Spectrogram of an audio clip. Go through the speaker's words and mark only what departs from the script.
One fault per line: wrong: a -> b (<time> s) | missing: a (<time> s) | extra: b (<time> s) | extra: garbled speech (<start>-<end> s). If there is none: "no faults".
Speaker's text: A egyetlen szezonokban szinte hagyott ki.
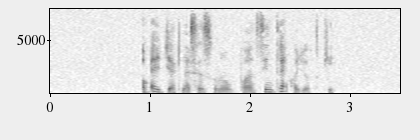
no faults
